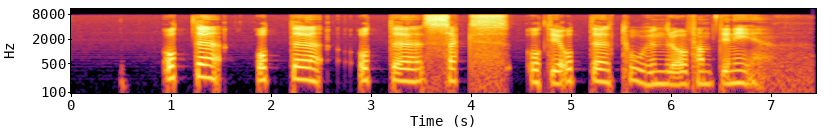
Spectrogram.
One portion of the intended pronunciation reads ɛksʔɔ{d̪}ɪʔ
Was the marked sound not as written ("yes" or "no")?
yes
